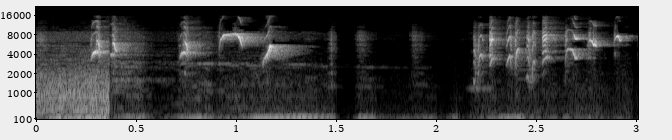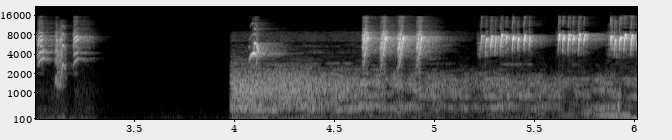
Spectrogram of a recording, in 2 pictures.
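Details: Singing brown-throated sunbird, locally kolibri ninja, giving a coarse, provocative song to stir untrained sunbirds: clusters of high, sharp chirps, a quick chattering run, a pause, then piercing rapid trills repeated in short bursts.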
